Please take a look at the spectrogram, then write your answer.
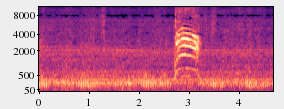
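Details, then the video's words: Domestic cat purring loudly as a steady low rumble, with one short, harmonic-rich meow rising and falling near the end. "purring so loud"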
